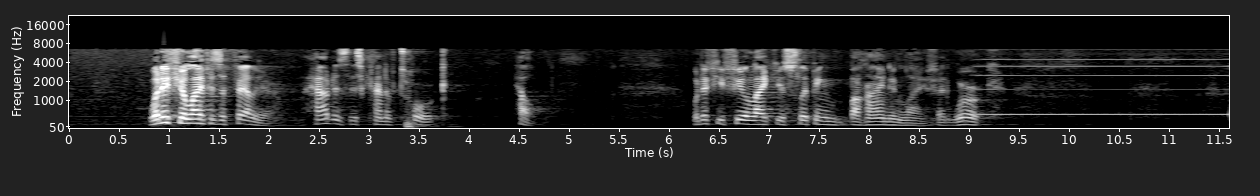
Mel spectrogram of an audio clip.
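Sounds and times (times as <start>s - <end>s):
faint hiss: 0.0s - 11.6s
speech: 0.8s - 3.8s, 4.5s - 4.8s, 6.2s - 9.4s
steady electronic buzzer tone: 8.9s - 11.6s.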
